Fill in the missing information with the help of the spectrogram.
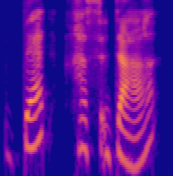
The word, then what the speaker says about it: Bethesda: It bet chasda, and bet always means house of.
